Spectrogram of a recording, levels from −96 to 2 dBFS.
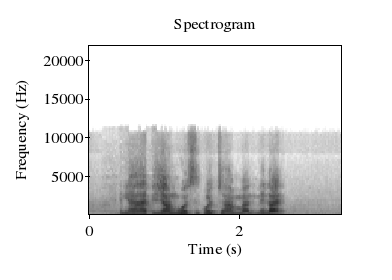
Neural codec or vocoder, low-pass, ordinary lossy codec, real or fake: codec, 16 kHz in and 24 kHz out, 0.6 kbps, FocalCodec, streaming, 4096 codes; 10.8 kHz; Opus, 32 kbps; fake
